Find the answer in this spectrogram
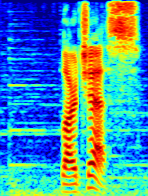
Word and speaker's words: largesse: Actually, how do you pronounce that? Largesse.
